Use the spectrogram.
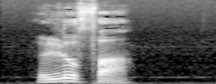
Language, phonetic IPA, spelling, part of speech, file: Polish, [ˈlufa], lufa, noun, Pl-lufa.ogg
